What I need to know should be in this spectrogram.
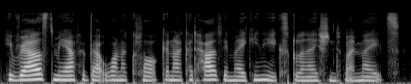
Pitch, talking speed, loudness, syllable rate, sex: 195 Hz, 250 wpm, -19 LUFS, 6.9 syllables/s, female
